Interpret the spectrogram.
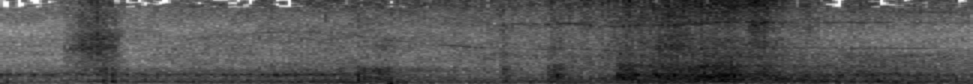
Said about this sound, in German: Oh, da kommt wieder ein LKW.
